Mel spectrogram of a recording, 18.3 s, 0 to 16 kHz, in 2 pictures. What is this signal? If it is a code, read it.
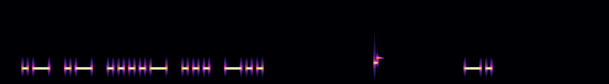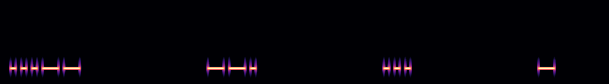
Morse code, heard as a keyed tone, about 15 wpm, spaced as for 6 wpm, 700 Hz. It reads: AA4SD N3GST
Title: USA Call Signs - 5 Characters - 8x Character Spacing - 15wpm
